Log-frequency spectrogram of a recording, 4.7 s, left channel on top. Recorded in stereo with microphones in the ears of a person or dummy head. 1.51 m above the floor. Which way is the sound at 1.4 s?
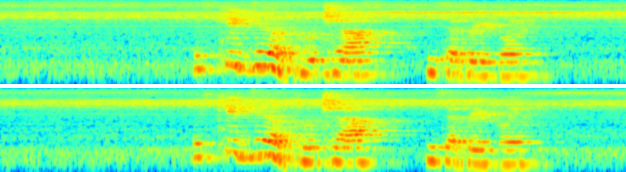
75° right (ahead or behind).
